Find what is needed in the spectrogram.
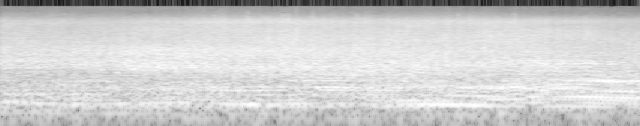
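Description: A motor vehicle engine running steadily with traffic-like road noise, swelling over the first couple of seconds and then holding.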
